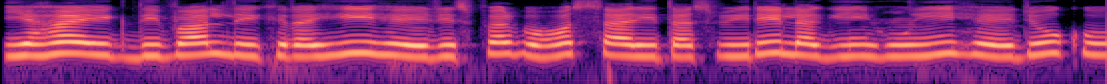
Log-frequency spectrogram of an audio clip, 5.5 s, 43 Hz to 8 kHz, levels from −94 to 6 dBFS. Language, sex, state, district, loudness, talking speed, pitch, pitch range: Hindi, female, Maharashtra, Washim, -15 LUFS, 160 wpm, 255 Hz, 245-275 Hz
